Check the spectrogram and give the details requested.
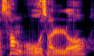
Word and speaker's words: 성오설: 근데 성악설은 사람은 본래 악한가 봐 그러는데 그렇게 해석하기보다는 성악이라고 하지 말고 성오설로 바꾸래요. 오라고 하는 것은 악을 한자 악이 있잖아요. 악을 악으로 발음할 수도 있고 오로 발음할 수도 있대요.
